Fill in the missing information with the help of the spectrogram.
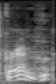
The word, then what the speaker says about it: Groon: It's Groon. According to my rhyme dictionary, it rhymes with room.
